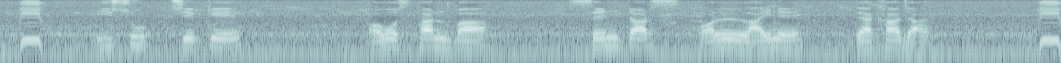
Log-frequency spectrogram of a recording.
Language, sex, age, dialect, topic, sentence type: Bengali, male, 41-45, Standard Colloquial, banking, statement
